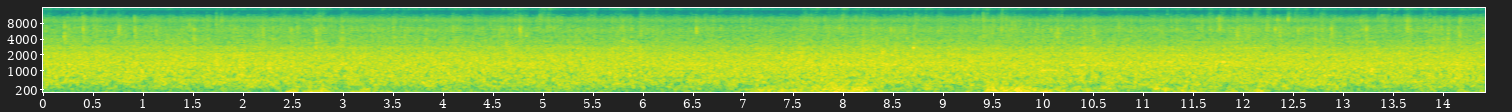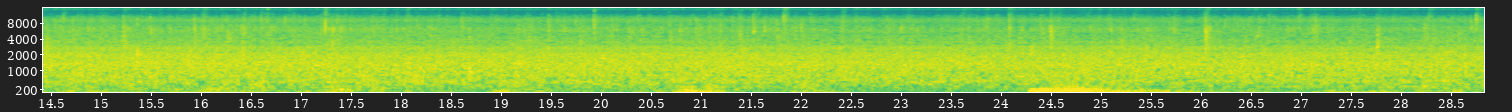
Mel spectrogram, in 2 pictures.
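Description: Steady rain falling, an even hiss, with a few low rumbles; the strongest rumble comes near the end.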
